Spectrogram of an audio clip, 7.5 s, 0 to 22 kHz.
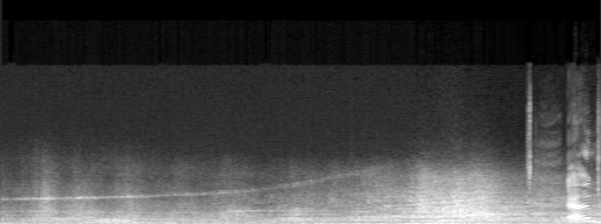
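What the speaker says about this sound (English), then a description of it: "This one an arrival, Air Tahiti Nui 7 flying in from Paris, an arrival on 25 left" An Air Tahiti Nui airliner from Paris comes in to land on runway 25 left at Los Angeles International, its engines making a broad roar with a faint rising whine that swells louder partway through while someone talks.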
